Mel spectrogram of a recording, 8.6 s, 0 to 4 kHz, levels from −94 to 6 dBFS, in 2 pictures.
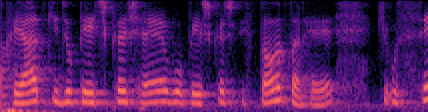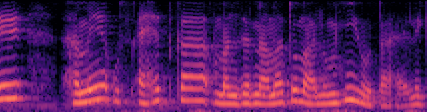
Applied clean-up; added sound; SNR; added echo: none; Alarm / Insect; 18 dB; none.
